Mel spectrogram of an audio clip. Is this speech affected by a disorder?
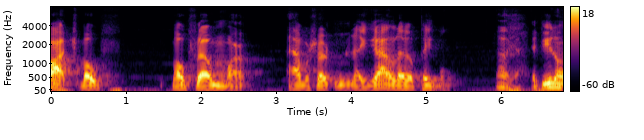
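Yes: Parkinson's.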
